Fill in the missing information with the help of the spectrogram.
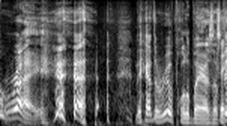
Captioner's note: laughs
